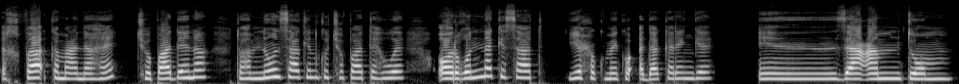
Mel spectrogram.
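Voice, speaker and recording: A woman teaching Quran recitation rules, explaining each letter and rule slowly and carefully. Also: high-pitched, darkish tone, no echo, clean studio sound. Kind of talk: tajweed lesson explanation.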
